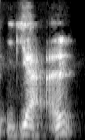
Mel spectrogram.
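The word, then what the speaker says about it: 㫃: parts things a lot simpler simply a it's pronounced as a Yen but it's not part of today's lingo anymore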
